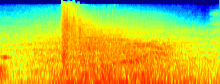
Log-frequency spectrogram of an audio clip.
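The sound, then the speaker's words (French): A single sharp pistol gunshot cracks out near the start as Harry Thaw fires at Stanford at point-blank range, followed by a low, rumbling echo that lingers under a steady dark ambience. “Harry Thaw tire sur son adversaire à bout portant.”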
